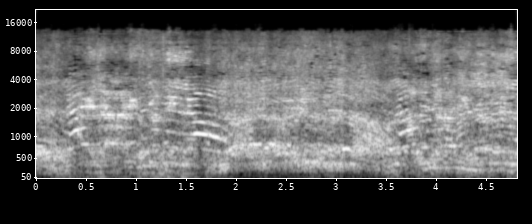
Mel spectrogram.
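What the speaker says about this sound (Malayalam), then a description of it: "ആൾക്കൂട്ടം ചുറ്റും നിന്ന് മുദ്രാവാക്യം വിളിക്കുന്നത്" A large crowd shouts political slogans together in rising, chant-like calls at the funeral of VS, loud and continuous, with many voices blending into a dense roar.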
